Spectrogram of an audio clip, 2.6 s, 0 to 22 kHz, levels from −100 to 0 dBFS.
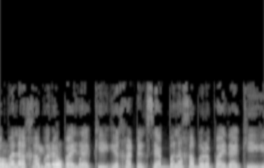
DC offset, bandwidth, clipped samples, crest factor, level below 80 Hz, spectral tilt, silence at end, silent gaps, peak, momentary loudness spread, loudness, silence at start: under 0.1%; 11.5 kHz; under 0.1%; 16 dB; -62 dBFS; -3.5 dB/octave; 0 s; none; -6 dBFS; 7 LU; -23 LUFS; 0 s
